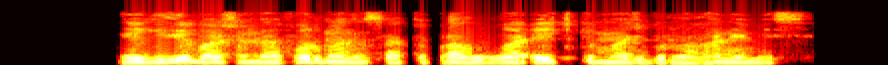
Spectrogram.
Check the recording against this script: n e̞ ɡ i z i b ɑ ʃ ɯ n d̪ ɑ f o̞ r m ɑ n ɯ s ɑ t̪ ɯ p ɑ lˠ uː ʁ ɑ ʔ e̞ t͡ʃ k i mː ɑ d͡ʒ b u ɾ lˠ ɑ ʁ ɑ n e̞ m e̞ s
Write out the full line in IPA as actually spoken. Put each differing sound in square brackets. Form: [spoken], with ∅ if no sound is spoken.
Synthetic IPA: n e̞ ɡ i z i b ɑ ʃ ɯ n d̪ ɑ f o̞ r m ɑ n ɯ s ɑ t̪ ɯ p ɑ lˠ uː ʁ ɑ ʔ e̞ t͡ʃ k i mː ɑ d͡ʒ b u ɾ lˠ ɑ ʁ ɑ n e̞ m e̞ s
